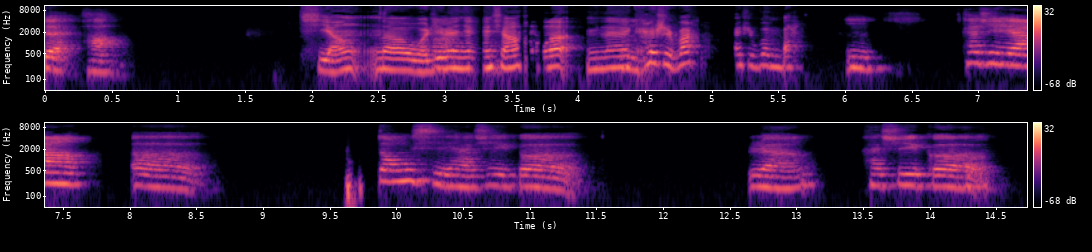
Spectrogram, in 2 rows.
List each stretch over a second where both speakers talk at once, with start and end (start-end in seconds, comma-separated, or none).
none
